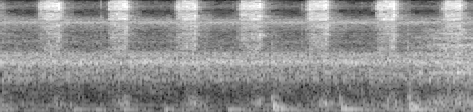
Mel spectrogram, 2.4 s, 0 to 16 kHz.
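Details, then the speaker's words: Sony DTC-75ES DAT deck under restoration, tested upside down after installing new gear and lubricating pinch roller arm slides; light rattling ticks about three a second over soft motor hum from gear's up-down free play, expected to stop once turned upright. "you hear the noise that comes from this J because it sits upside down and it has a free right up and down so when it will be rotated back it will not produce this noise so don't afraid"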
